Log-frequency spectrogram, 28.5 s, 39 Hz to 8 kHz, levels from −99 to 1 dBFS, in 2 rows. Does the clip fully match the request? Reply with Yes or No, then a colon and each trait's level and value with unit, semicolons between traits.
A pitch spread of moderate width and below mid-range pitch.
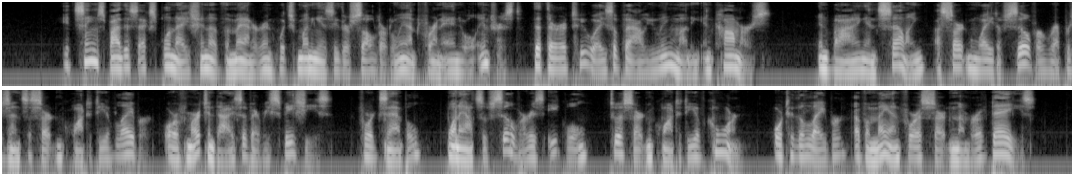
Yes: average, 4.4 semitones; low, 105 Hz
